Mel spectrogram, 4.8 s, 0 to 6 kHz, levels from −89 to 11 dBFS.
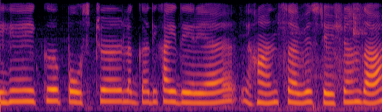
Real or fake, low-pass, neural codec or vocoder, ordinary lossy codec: real; 5.4 kHz; none; none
